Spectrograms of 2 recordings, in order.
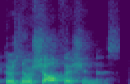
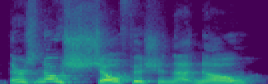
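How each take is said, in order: First: It sounds direct and confident. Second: It sounds hesitant and unsure.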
